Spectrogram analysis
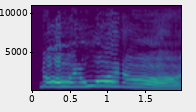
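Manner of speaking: put-on very high, slow child's whine; a small child refusing to die; whining child. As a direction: beg like a scared little kid. Doomed child refuses tearfully.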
